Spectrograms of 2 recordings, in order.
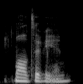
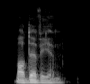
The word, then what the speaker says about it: Maldivian: Just start with Maldivian. – Maldivian. Trans Maldivian Airways.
